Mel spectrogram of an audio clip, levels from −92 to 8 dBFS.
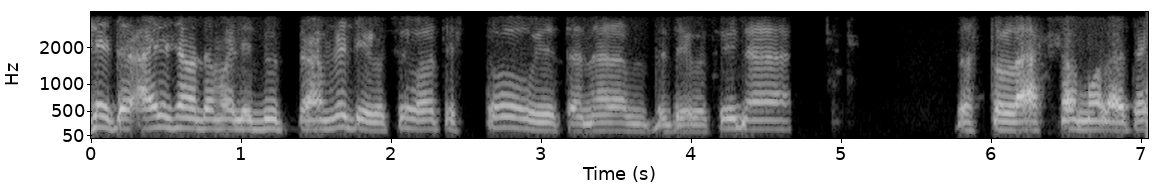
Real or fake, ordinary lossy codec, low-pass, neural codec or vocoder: real; none; 3.6 kHz; none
